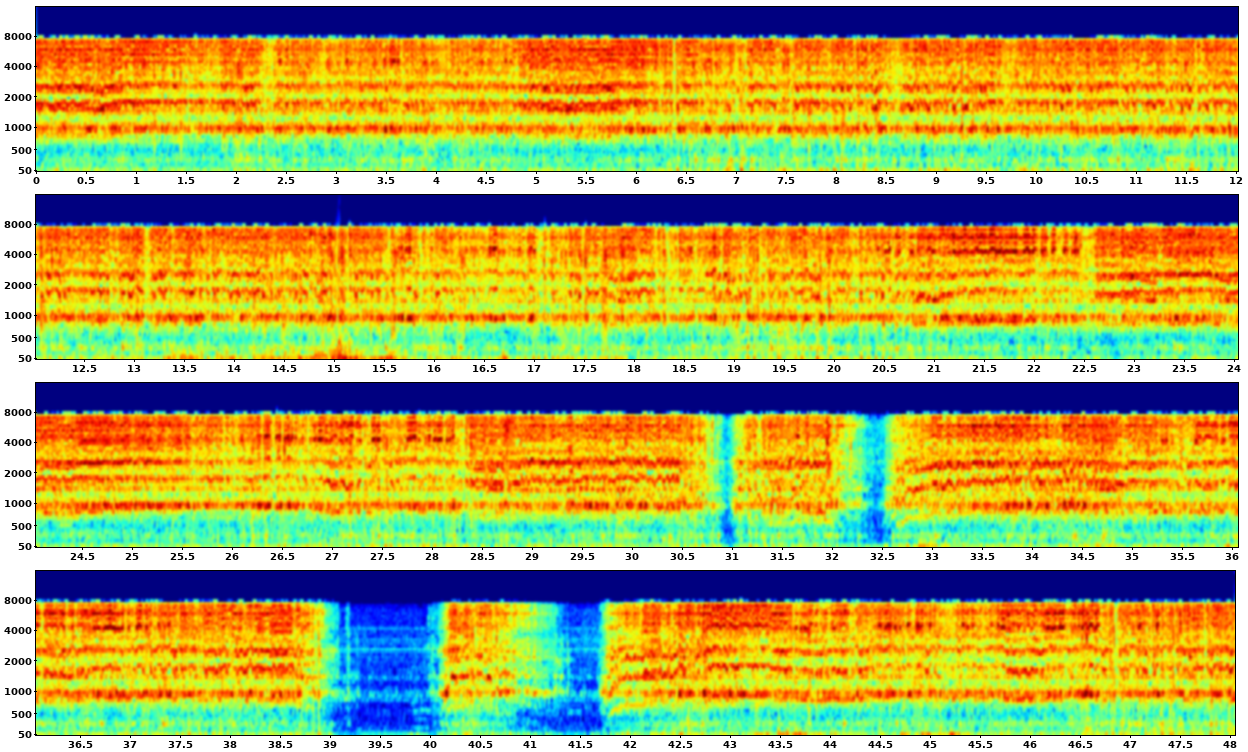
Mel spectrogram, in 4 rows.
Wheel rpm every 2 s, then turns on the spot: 230, 240, 220, 220, 220, 240, 230, 230, 230, 220, 230, 220, 230, 230, 210, 150, 130, 200, 220, 100, 50, 200, 230, 230.
none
